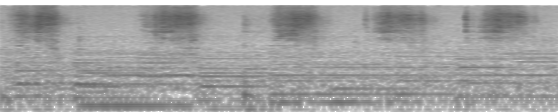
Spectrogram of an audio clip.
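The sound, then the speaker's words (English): Scraping down the sides of a mixing bowl of cookie cake batter: a few soft, rhythmic rasping strokes, evenly spaced and faint, over a low steady tonal background. “Alright, once we stop that, we're going to want to scrape down the sides of the bowl just to make sure that everything gets thoroughly combined.”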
